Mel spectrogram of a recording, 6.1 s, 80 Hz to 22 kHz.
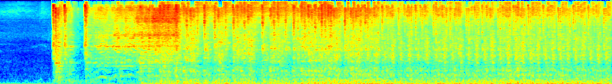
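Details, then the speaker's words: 1965 Ford Thunderbird after rebuild, just after advancing ignition timing: cranks, catches and settles into a lumpy uneven idle with a sharp puffing chuff every beat; owner says a giant exhaust leak worsens the sound. "You know, that giant exhaust leak ain't helping the way the way it sounds."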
